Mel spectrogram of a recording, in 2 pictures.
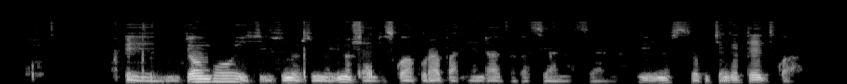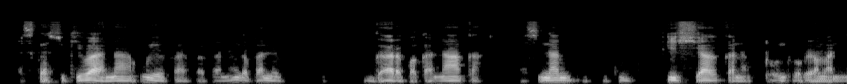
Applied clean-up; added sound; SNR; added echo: none; none; none; none.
